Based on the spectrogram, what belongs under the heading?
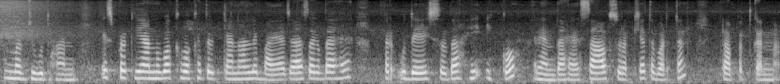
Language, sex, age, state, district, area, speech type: Punjabi, female, 30-45, Punjab, Mansa, urban, spontaneous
